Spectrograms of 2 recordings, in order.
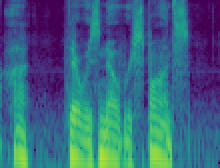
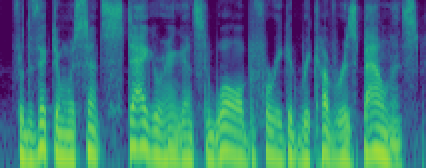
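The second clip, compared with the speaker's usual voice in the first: usual speaking voice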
